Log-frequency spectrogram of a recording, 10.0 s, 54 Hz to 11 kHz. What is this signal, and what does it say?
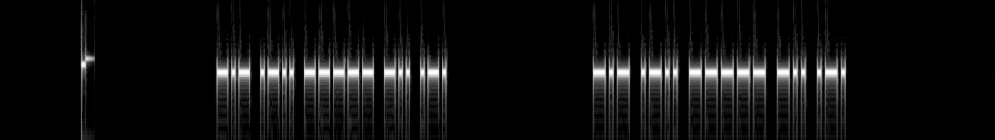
Morse code, heard as a keyed tone, about 31 wpm, 700 Hz. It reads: KL0DR KL0DR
